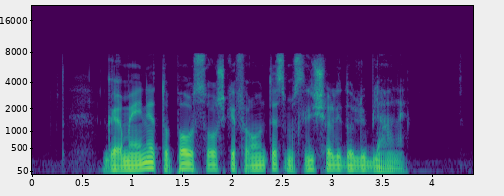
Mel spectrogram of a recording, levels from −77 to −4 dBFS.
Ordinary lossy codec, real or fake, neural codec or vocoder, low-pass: none; real; none; none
